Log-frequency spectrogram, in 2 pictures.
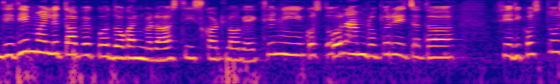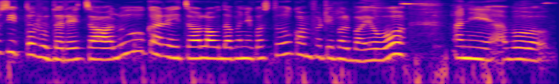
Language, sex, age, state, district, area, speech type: Nepali, female, 18-30, West Bengal, Kalimpong, rural, spontaneous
